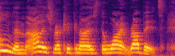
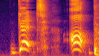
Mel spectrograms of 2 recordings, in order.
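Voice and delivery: piercing, shrill, very high, loud shout; 9 semitones higher, 5 dB louder than usual. A narrator reads the Queen ordering the gardeners up, in a shrill, loud voice. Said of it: "said the Queen in a shrill, loud voice".

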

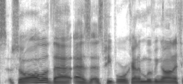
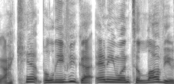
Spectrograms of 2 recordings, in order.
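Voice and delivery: mocking, breathless, high talk squeezed through laughter; 7 semitones higher than usual. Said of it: "she started laughing at a certain point".

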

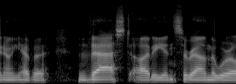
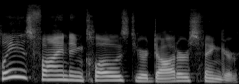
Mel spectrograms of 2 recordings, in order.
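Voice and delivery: radio host reading voice, pitched higher; 8 semitones higher than usual. Retelling a comedy bit that reads ransom notes aloud: Stuart McLean impression. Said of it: "I can't do it justice, but I'll try".

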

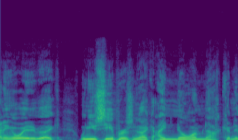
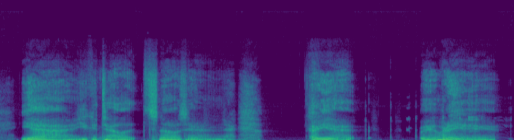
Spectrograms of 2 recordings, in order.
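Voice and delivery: low-pitched, half-asleep, startled voice; 6 semitones lower, 5 dB quieter than usual. Imitating Todd Barrett talking to a driver: startled, sleepy Todd Barrett impression. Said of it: "Todd Barrett talking to the driver".

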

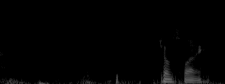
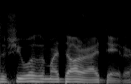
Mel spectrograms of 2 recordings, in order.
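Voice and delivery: ordinary talk

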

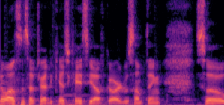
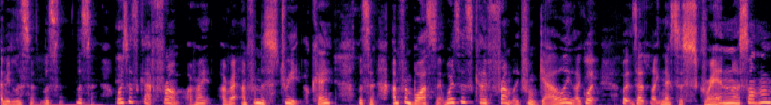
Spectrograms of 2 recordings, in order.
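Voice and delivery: very high-pitched comic put-on voice; 11 semitones higher than usual. Doing a ten-second impression for the other speaker: Mark Wahlberg impression. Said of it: "this is Mark Wahlberg talking about fighting Jesus".

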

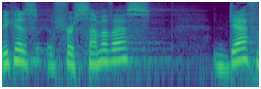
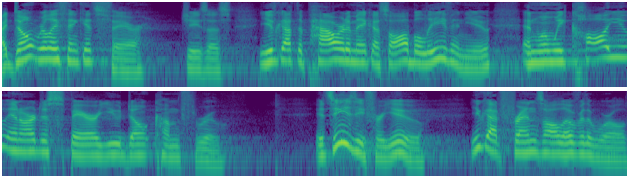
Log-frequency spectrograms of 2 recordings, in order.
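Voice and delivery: ordinary talk

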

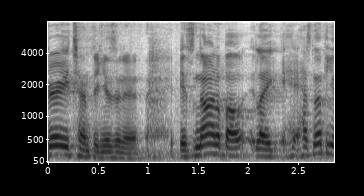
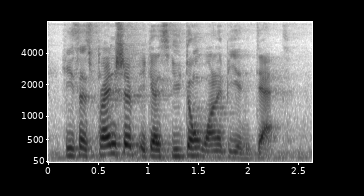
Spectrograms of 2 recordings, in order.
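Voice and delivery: plain

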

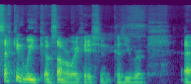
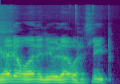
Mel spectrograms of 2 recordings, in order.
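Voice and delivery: worn-out, flat, tired, whining reluctance; 3 semitones higher, 4 dB louder than usual. Speaker teasing the listener for always being too tired, imitating Mina's tired whine. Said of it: "That's my impression of you".

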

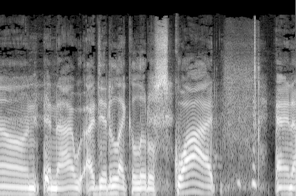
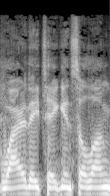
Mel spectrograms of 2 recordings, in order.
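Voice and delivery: ordinary delivery

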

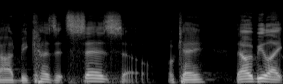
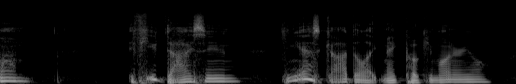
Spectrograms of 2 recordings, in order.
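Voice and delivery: dead-serious, hushed tone; 8 dB quieter than usual. Telling a story, speaker quotes a friend asking his mom, imitating a dead-serious friend. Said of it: "like dead serious".

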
